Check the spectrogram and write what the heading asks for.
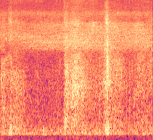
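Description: Coarse sand and gravel crunching close to the camera, with a longer scrape about a second in and a sharp tap just after one and a half seconds, over a steady high hiss.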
